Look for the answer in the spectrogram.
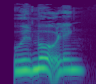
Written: udmåling

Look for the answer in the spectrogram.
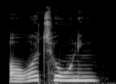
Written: overtoning

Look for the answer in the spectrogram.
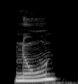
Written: nogen

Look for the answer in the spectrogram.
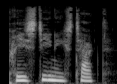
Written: prisstigningstakt

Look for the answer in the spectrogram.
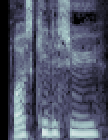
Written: roskildesyge

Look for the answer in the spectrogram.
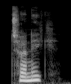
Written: tonic

